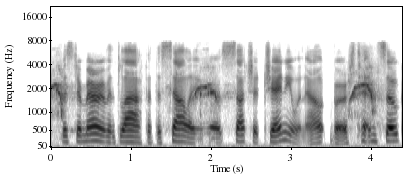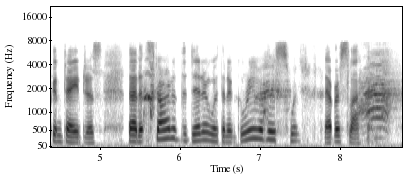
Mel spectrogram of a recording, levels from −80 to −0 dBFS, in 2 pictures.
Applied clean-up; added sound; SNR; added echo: neural diffusion model UNIVERSE++.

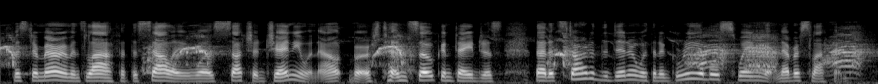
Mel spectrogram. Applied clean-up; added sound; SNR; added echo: none; Bird vocalization, bird call, bird song; 10 dB; none.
